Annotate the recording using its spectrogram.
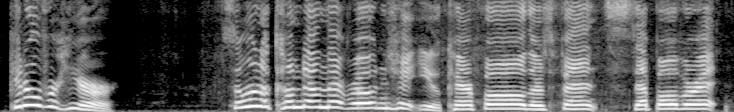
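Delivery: loud, high urgent call to the dog; shouted warning. Real, not acted. Calling dog away from road, fence.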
